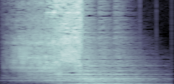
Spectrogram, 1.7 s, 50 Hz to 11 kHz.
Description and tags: Magic Blade
My One Shot Samples were created using Various input sources and sampled with my Yamaha PSR463 Synthesizer. I try to keep all my one-shot samples 2 seconds or less as the sequencer and drum software performs best with samples this size.
Check out my latest music on the new Traxis Rumble Channel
